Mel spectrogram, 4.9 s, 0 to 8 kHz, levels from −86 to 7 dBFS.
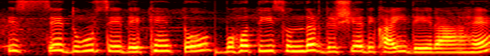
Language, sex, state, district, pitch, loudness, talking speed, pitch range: Hindi, female, Chhattisgarh, Bastar, 270 Hz, -19 LUFS, 160 wpm, 235-285 Hz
